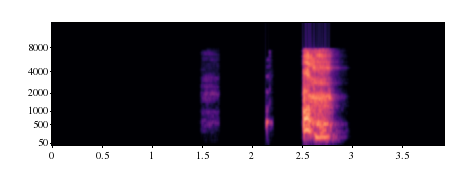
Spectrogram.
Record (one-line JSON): {"cough_length": "3.9 s", "cough_amplitude": 26891, "cough_signal_mean_std_ratio": 0.21, "survey_phase": "beta (2021-08-13 to 2022-03-07)", "age": "18-44", "gender": "Female", "wearing_mask": "No", "symptom_cough_any": true, "symptom_new_continuous_cough": true, "symptom_runny_or_blocked_nose": true, "symptom_shortness_of_breath": true, "symptom_fatigue": true, "symptom_headache": true, "symptom_onset": "2 days", "smoker_status": "Never smoked", "respiratory_condition_asthma": false, "respiratory_condition_other": false, "recruitment_source": "Test and Trace", "submission_delay": "1 day", "covid_test_result": "Positive", "covid_test_method": "RT-qPCR", "covid_ct_value": 19.9, "covid_ct_gene": "ORF1ab gene", "covid_ct_mean": 20.5, "covid_viral_load": "180000 copies/ml", "covid_viral_load_category": "Low viral load (10K-1M copies/ml)"}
